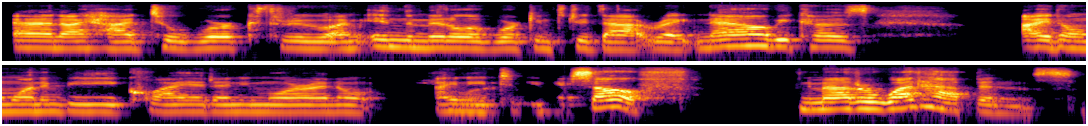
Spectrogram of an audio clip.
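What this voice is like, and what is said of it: Emotional, strained voice. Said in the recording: “I'm really in it. You can probably hear it in my voice. ... I can hear it.”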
